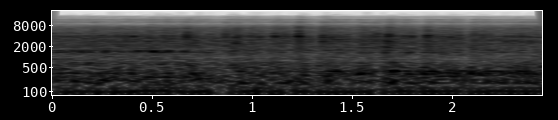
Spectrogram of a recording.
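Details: Car on lift with warning lights on, leaks from axle, differential and exhaust: uneven, lumpy idle with clattery pulsing beat from front to back and a knock; misfire heard, cause not diagnosed.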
